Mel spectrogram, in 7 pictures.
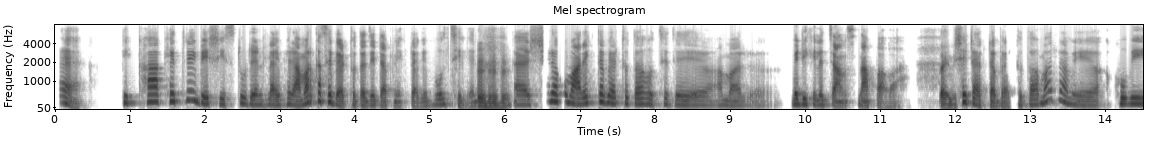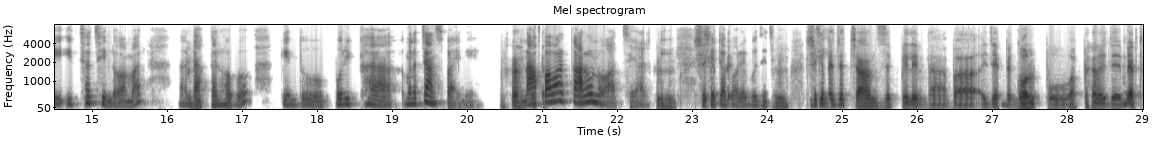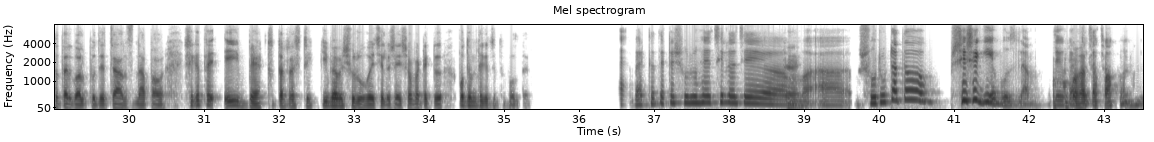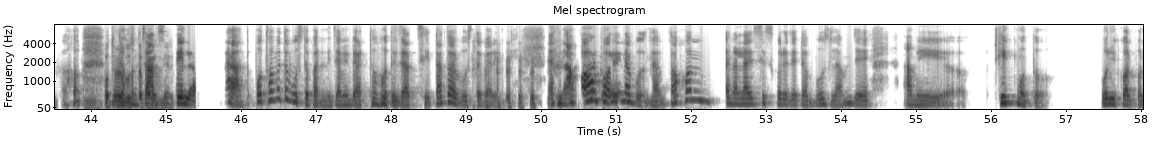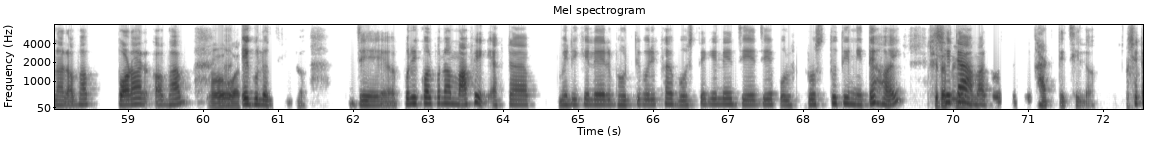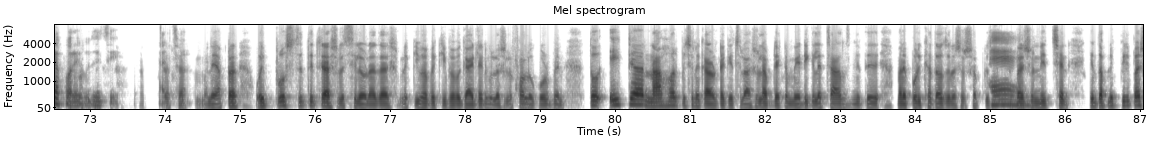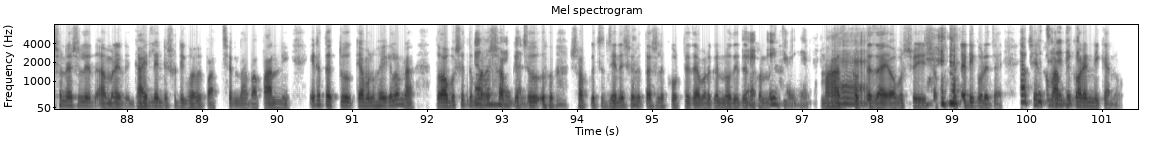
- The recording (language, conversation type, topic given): Bengali, podcast, আপনার জীবনের কোনো একটি ব্যর্থতার গল্প বলুন—সেটা কেন ঘটেছিল?
- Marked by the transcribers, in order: laughing while speaking: "আচ্ছা, আচ্ছা"; laughing while speaking: "আপনার ওই যে ব্যর্থতার গল্প"; laughing while speaking: "ও আচ্ছা, আচ্ছা"; laughing while speaking: "হলো যখন চান্স পেলাম না"; chuckle; laughing while speaking: "না পাওয়ার পরেই না বুঝলাম"; chuckle; in English: "preparation"; in English: "preparation"; chuckle; chuckle; unintelligible speech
